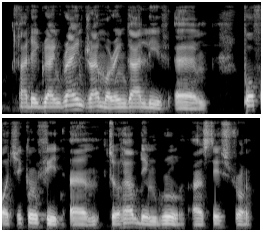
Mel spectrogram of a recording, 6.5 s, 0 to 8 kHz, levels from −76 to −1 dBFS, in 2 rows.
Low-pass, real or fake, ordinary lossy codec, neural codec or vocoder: 7.2 kHz; real; none; none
